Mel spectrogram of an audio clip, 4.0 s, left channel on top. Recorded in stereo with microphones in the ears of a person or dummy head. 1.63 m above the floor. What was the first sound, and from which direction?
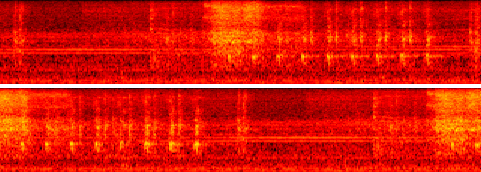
Only background noise.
